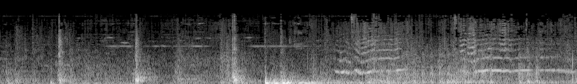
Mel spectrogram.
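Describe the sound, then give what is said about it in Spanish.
A truck's door is opened while the vehicle lies overturned on its left side on a road, with the door now facing upward. A few knocks and a heavy clunk lead into a steady, rumbling noise. “El camión ha quedado volcado del lado izquierdo en la carretera. El cabo abre la puerta que ahora queda arriba.”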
